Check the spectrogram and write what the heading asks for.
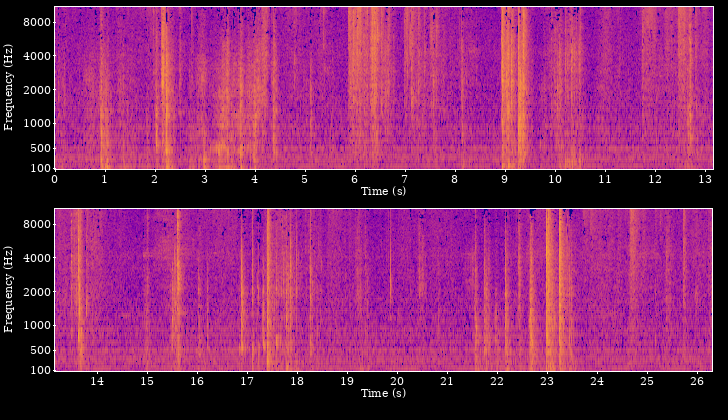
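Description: Kitchen handling sounds: irregular knocks, clacks and scrapes as a knife and a plastic bowl are moved about and sliced leeks are scraped off a plastic cutting board into the bowl, over a steady low hum. The loudest clatters come about nine seconds in and again near the end.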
